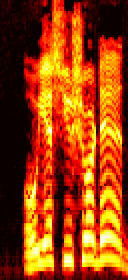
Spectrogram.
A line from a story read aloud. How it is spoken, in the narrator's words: the father would shout back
